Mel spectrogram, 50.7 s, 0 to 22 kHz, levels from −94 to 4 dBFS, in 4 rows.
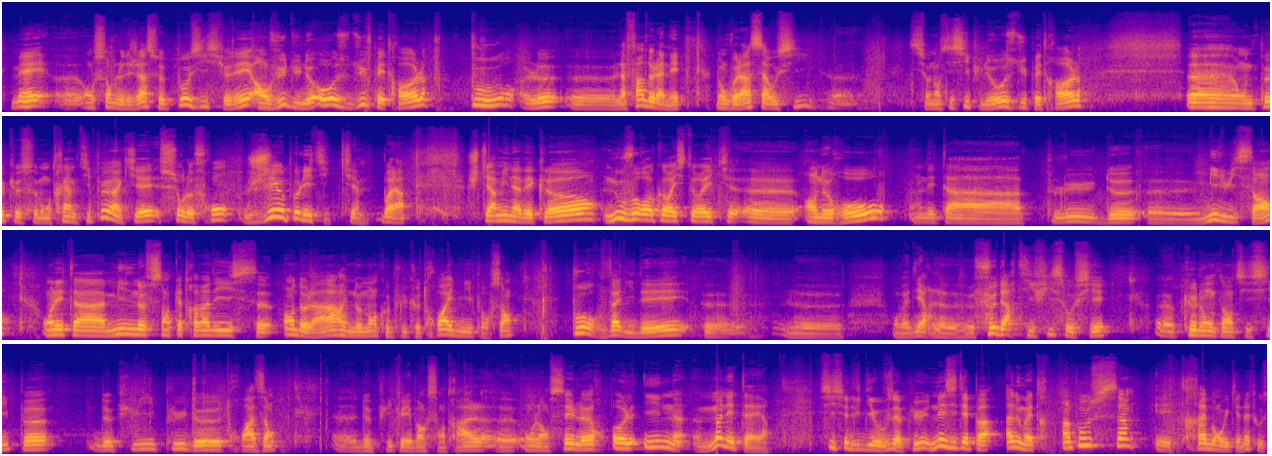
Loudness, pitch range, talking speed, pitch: -17 LUFS, 110-165 Hz, 145 wpm, 130 Hz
